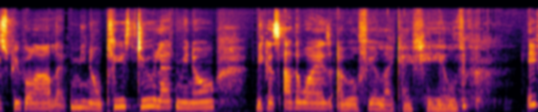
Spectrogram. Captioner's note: laughs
